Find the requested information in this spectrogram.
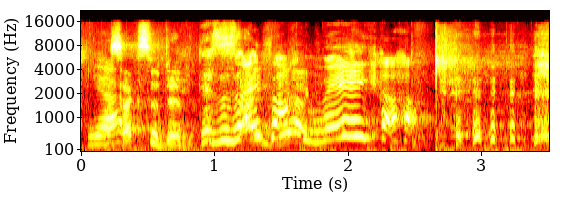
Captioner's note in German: laut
